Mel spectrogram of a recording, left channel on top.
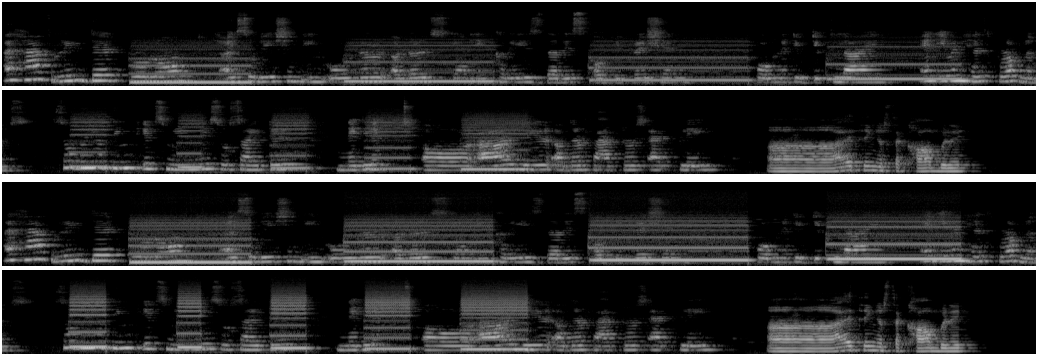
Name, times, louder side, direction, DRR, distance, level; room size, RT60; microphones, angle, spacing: voice 1, 0.0-6.9 7.5-8.9 9.2-10.6 10.9-14.2 14.5-17.5, left 1 dB, 60° left, -6 dB, 1.8 m, -31 dB
sound 1, 1.3-2.5 3.4-4.9 5.9-7.5 8.2-9.6 11.0-11.4 12.1-12.3 13.0-13.4 14.0-14.4 14.9-15.6, right 6 dB, 80° right, 0.6 m, -27 dB
voice 2, 18.0-19.9, right 3 dB, 30° right, 6 dB, 0.8 m, -28 dB
5.4 x 4.1 x 6.0 m, 0.40 s
head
